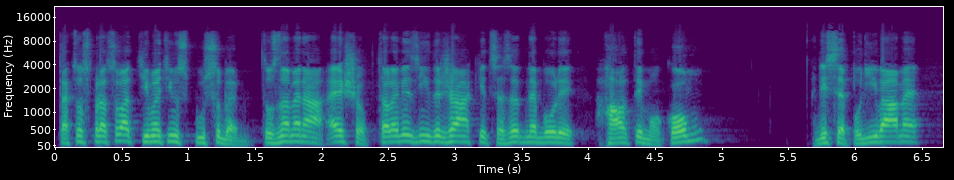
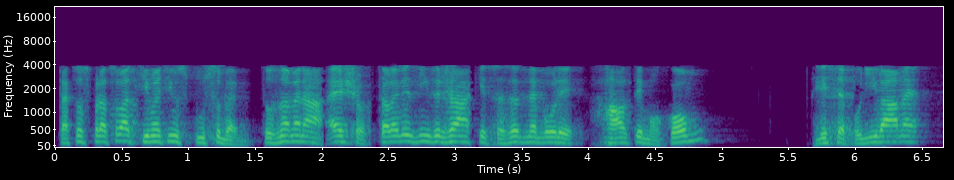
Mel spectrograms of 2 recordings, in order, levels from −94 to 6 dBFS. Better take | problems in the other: first | garbled, watery; badly; nothing above 4 kHz

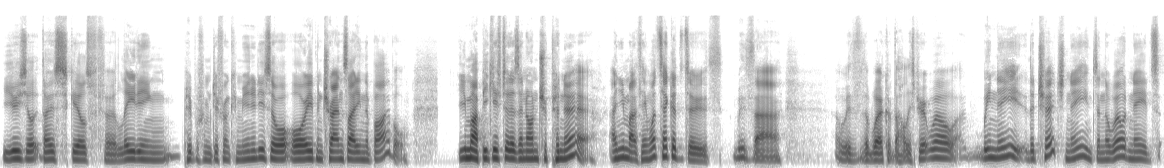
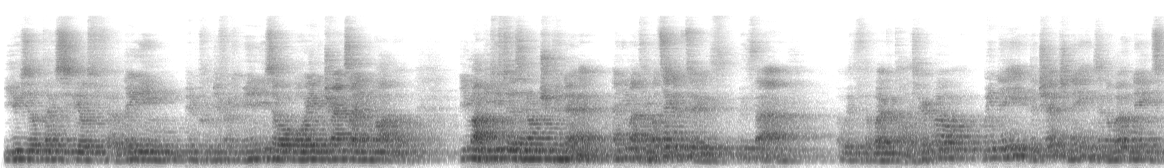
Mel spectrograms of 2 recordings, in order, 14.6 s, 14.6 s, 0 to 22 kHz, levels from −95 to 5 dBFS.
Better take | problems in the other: first | off-mic speech; far // room echo; strong; dies away in 1.3 s

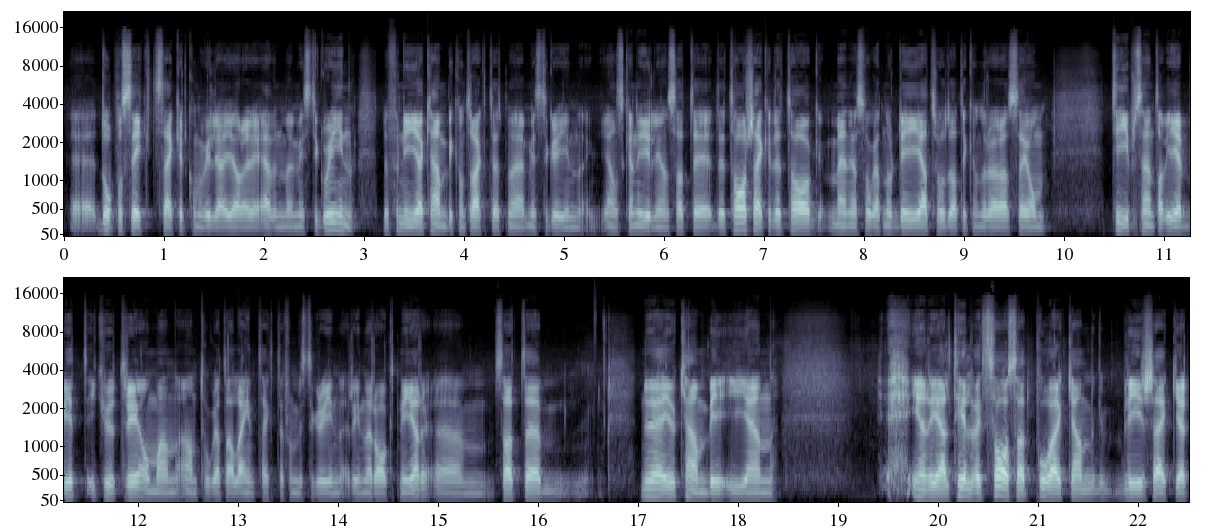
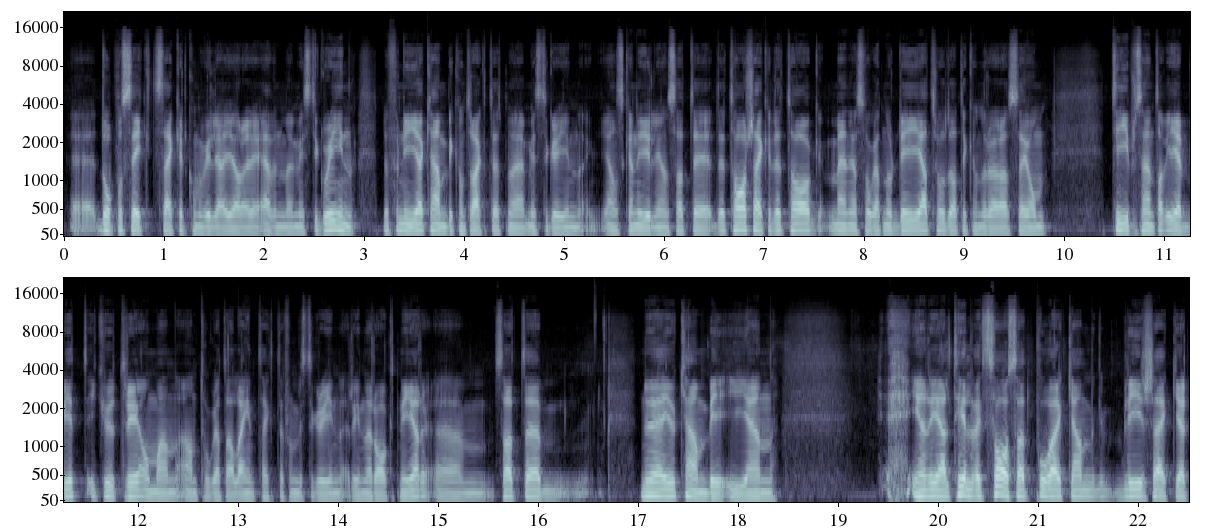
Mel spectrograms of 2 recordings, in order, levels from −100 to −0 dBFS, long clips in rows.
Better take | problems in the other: second | thin; somewhat; fading below 400 Hz

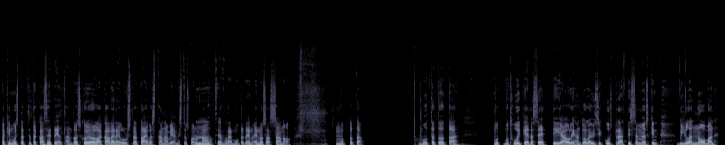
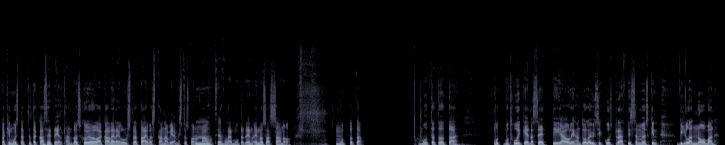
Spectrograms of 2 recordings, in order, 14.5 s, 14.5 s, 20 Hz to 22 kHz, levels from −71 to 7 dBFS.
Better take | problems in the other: neither | none

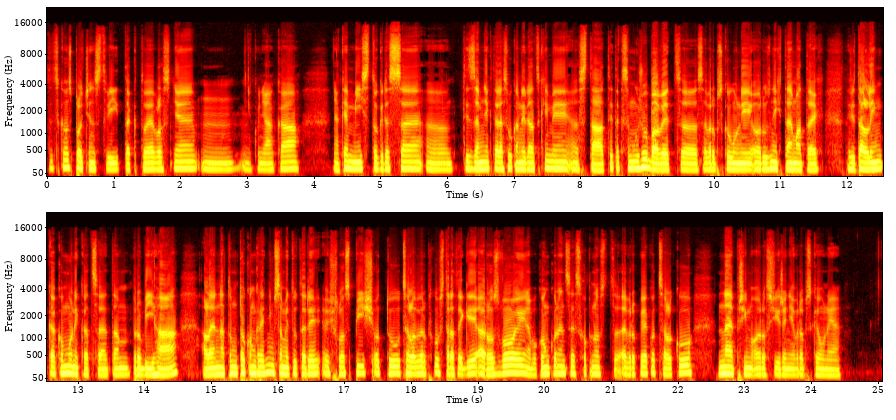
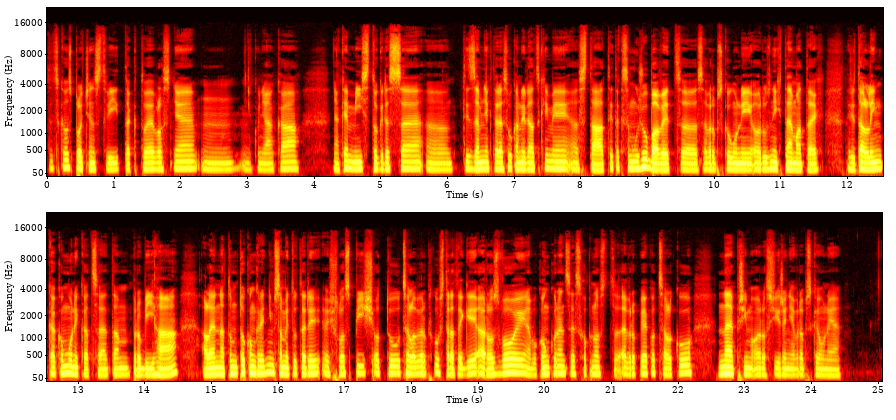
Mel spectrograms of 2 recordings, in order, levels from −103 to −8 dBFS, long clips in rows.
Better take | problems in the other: second | distortion; slight; 5% of the sound clipped

